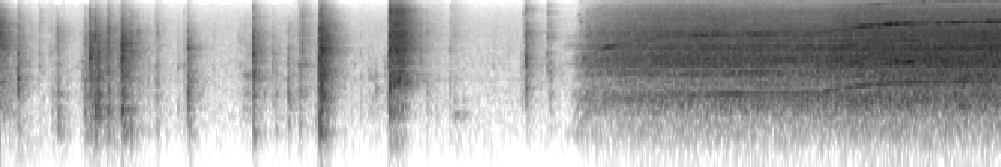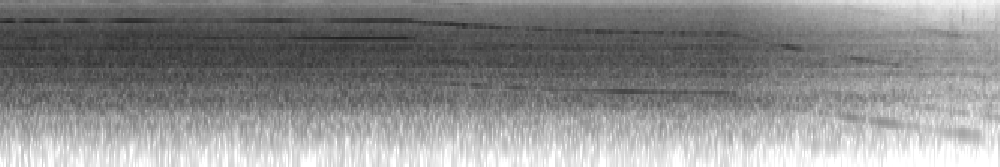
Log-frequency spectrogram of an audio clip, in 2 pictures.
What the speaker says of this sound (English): So once again, I'm going to try again to suck more out.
